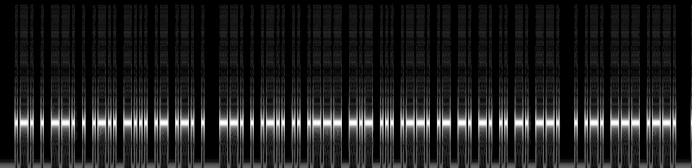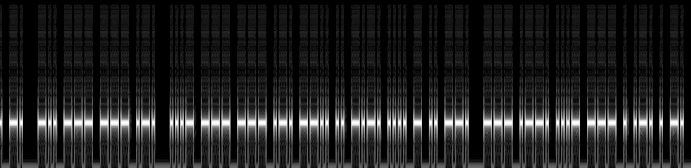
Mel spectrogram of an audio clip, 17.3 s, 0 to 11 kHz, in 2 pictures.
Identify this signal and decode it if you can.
Morse code, heard as a keyed tone, about 37 wpm, 800 Hz. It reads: REGELBARE GELIJKSPANNING EROP EN DOOR VOORZICHTIG OPVOEREN
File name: morse mp3 / HOLLANDAIS texte clair 2 vitesse 35 mots minute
